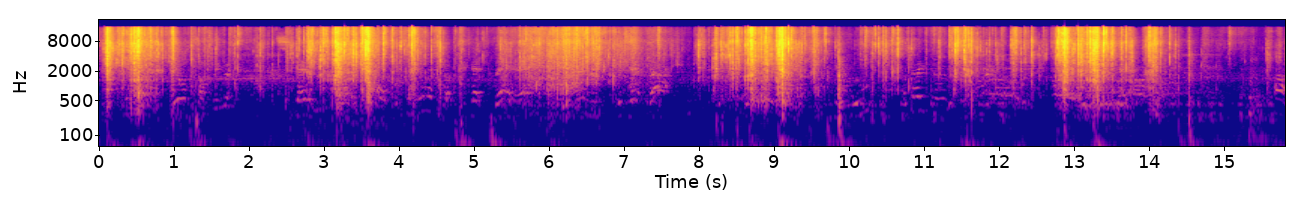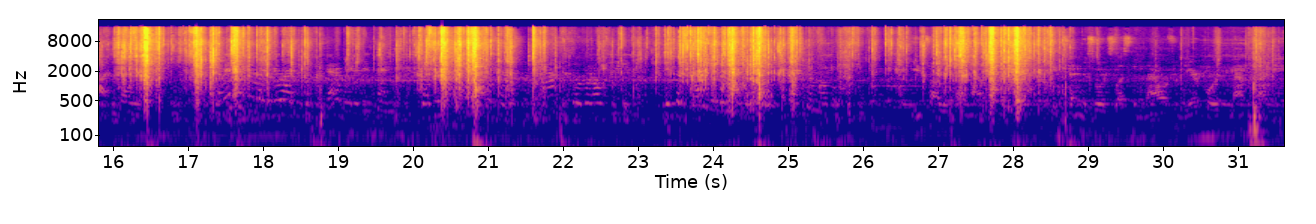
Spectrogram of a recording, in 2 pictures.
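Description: Foil trading-card pack wrappers crinkling and tearing as packs are ripped open one after another, in loud bursts about every three to four seconds.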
